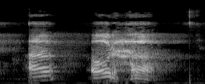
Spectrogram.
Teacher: حمزہ کہیں تو حمزہ میں ہا موجود ہے، اور حمزہ کو پریکٹیکلی پڑھ کر کے کہیں آ تو وہ آ موجود ہے وہاں پہ، تو یہ دونوں جو ہے وہ حلق کے آخری حصے سے نکلتے ہیں یہ دونوں حروف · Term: آخری حلق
